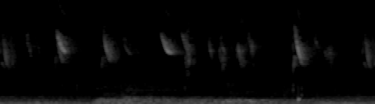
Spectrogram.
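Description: Birds chirping: a string of short, high chirps, each sweeping downward, repeating irregularly and sometimes several in quick succession.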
